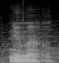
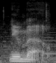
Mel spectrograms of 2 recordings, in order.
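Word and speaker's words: Nu Mou: to make their home oh finally we actually get num Mo set aloud so we can know the exact pronunciation numo numo though they have long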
